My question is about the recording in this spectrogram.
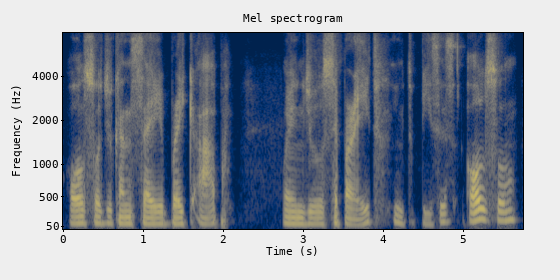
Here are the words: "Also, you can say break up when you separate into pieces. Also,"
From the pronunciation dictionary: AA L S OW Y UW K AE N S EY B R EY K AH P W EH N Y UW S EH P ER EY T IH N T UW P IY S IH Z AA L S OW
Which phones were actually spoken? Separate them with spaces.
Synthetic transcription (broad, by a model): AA L S OW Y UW K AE N S EY B R EY K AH P W EH N Y UW S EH P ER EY T IH N T UW P IY S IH S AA L S OW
